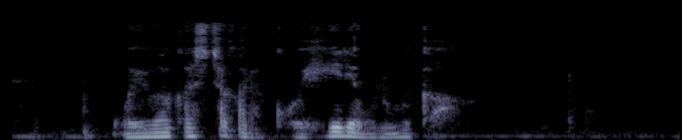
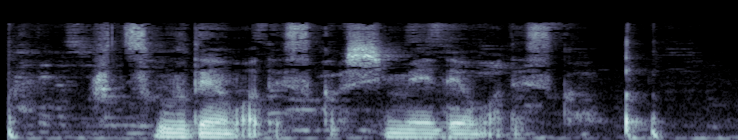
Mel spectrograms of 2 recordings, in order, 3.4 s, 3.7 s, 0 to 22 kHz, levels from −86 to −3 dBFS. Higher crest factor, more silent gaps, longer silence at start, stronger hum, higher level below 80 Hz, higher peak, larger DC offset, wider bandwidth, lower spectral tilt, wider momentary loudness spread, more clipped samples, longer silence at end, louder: about the same, 22 dB vs 22 dB; neither; about the same, 0.1 s vs 0.05 s; neither; second, -64 dBFS vs -42 dBFS; second, -22 dBFS vs 0 dBFS; neither; about the same, 11.5 kHz vs 11.5 kHz; about the same, -5.5 dB/octave vs -4.5 dB/octave; first, 19 LU vs 15 LU; neither; first, 1.15 s vs 0.05 s; second, -41 LUFS vs -21 LUFS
